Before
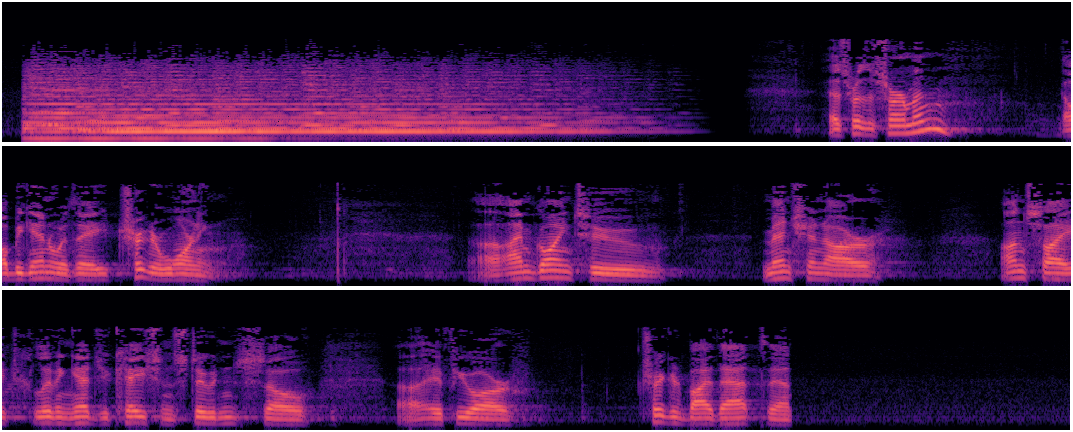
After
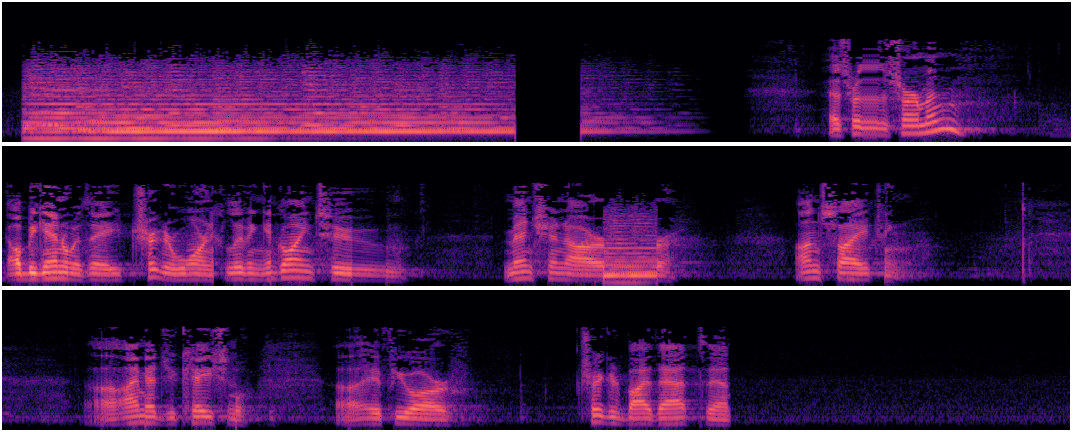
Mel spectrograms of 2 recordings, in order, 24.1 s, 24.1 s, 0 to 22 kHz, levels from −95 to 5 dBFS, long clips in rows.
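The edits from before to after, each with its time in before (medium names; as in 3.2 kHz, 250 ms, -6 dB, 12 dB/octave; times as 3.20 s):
1.71–2.11 s: copy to 14.47 s
3.85–4.34 s: mute
6.45 s: stutter 0.02 s, 6 plays
8.02–8.41 s: gain +7 dB
9.50–11.97 s: swap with 16.18–16.61 s
12.58–12.84 s: gain -10.5 dB
17.29–18.25 s: delete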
